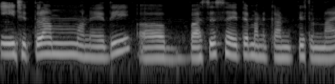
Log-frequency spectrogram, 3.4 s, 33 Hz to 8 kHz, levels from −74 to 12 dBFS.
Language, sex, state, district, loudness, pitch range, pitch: Telugu, female, Andhra Pradesh, Anantapur, -26 LUFS, 185-230 Hz, 210 Hz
